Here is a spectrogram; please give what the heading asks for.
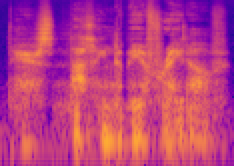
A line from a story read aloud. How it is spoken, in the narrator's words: he whispered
